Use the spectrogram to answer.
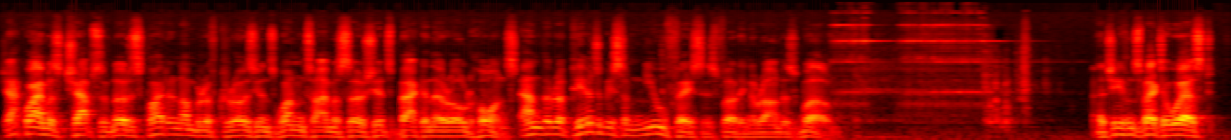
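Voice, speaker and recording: An actor playing a dry, dogged chief inspector in a radio drama, with a British accent and a brisk, wry, authoritative manner. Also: male voice, fairly low pitch, lively intonation, slight background noise, lightly acted. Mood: brisk, businesslike.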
